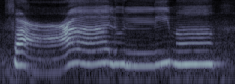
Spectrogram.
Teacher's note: عین پہ تشدید ہے، سختی کے ساتھ پڑھیں گے اور کھینچیں گے 2 کاؤنٹس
